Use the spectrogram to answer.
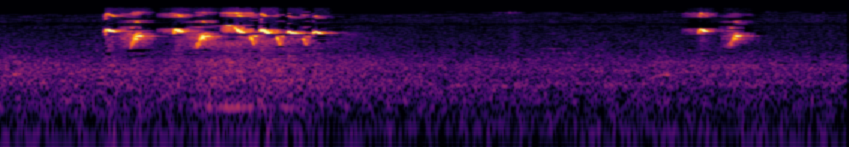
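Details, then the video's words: European goldfinch aged four months, learning to finish its song: a quick run of about eight bright, high chirps lasting one second, silence, then two more short tweets. "jilguero el estudiante rematando"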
